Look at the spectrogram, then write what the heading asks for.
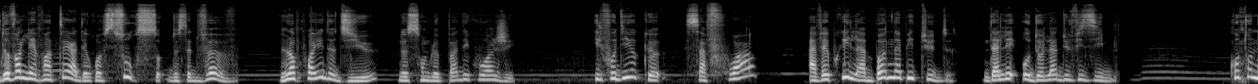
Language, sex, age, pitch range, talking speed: French, female, 40-59, 185-265 Hz, 150 wpm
